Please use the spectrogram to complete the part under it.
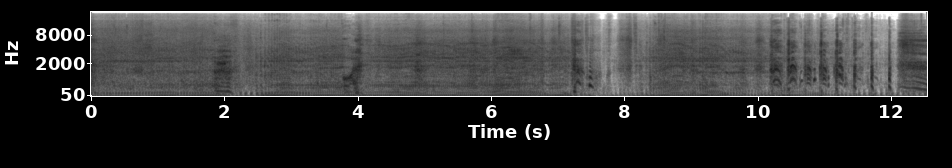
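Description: A Honda CRF300L dual-sport motorcycle rides off-road through a trail obstacle, its engine droning steadily and near throughout, with sharper revs and bursts of wind and debris noise toward the end; a rider talks over it.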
